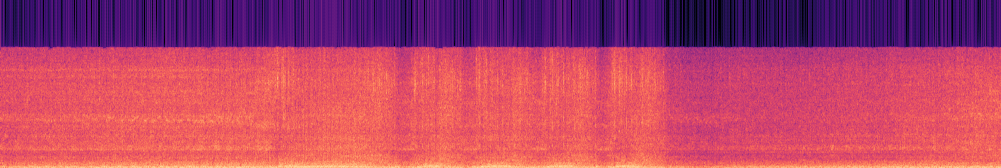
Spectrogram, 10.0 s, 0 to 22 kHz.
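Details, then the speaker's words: Freshly built 350 Chevy V8 with Holley after about 1.5 hours break-in running, no burned plug wires, gaskets or exhaust issues; even idle with a couple of blips, settling smooth with no ticks or knocks — normal idle. "now probably asked with her running about an hour and a half now didn't burn up the plug wires his time I mean no stream he Gasca Stadium are burned out as a exhaust if she is just running happy"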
